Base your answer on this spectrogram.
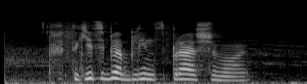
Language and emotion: Russian, angry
